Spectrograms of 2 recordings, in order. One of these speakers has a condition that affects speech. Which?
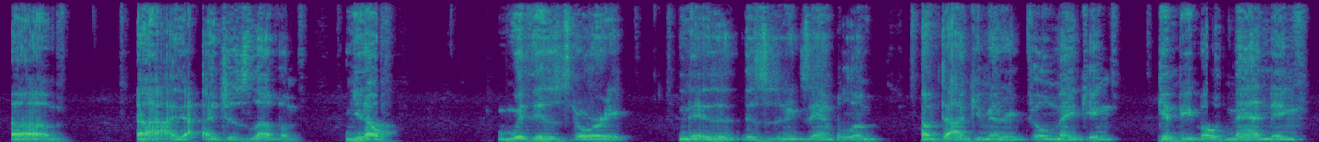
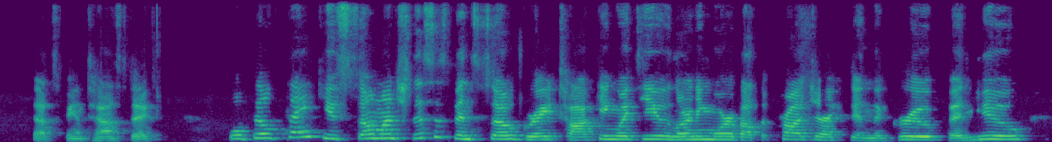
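The first: laryngectomy; total laryngectomy after radiation damage, voice prosthesis, neck stoma breathing; several years since surgery; slower with more pauses, no laughter sound, breaks help.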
